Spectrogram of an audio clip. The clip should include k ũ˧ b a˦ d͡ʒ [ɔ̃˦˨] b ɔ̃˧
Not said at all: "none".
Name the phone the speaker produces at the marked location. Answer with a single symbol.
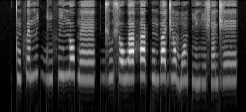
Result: ɔ̃˦˨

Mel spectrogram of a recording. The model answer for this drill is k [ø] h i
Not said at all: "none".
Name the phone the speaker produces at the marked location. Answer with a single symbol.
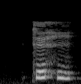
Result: e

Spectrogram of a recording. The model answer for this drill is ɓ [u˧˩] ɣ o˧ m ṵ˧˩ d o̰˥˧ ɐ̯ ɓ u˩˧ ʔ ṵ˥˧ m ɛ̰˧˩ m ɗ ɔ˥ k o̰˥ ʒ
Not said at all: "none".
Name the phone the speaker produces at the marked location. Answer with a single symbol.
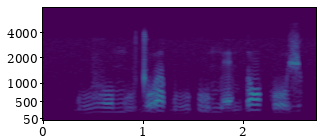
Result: u˩˧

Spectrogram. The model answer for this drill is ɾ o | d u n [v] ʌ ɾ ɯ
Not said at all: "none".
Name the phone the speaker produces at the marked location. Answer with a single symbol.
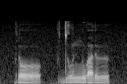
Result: w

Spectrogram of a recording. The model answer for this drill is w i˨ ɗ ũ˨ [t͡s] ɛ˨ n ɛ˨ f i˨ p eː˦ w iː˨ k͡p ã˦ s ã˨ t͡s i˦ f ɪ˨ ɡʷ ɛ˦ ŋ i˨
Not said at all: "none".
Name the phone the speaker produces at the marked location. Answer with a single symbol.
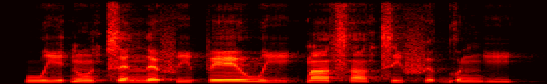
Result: t͡s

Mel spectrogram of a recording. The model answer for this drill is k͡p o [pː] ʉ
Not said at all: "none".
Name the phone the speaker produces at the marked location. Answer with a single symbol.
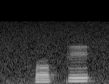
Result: pː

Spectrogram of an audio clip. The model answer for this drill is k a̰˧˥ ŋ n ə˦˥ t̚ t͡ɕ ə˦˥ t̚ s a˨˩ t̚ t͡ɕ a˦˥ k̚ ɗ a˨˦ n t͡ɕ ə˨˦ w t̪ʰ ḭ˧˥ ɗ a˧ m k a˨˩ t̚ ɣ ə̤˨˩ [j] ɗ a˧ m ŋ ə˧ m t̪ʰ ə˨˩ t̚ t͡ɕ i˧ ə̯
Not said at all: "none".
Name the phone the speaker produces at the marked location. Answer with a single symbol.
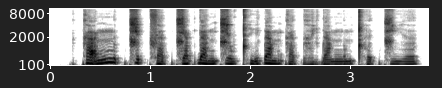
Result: j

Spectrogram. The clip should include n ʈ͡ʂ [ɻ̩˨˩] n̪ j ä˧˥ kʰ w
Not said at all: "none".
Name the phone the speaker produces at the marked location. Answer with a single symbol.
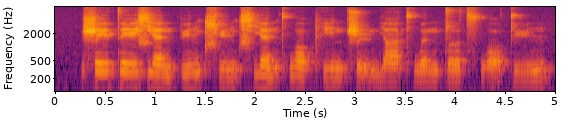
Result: ɻ̩˨˩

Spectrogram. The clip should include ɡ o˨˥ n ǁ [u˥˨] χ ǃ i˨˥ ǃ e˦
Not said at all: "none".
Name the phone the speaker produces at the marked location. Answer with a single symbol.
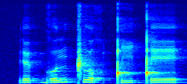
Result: u˥˨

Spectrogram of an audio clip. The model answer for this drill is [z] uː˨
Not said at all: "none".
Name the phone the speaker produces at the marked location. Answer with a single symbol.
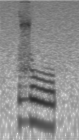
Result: z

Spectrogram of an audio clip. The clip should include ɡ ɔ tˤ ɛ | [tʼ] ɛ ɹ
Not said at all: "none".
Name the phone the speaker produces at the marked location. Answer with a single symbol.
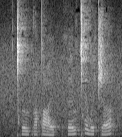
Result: θ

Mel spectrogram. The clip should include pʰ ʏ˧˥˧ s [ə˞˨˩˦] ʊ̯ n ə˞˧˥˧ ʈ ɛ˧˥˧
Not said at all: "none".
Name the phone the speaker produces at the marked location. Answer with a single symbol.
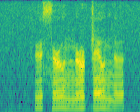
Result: ə˞˧˥˧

